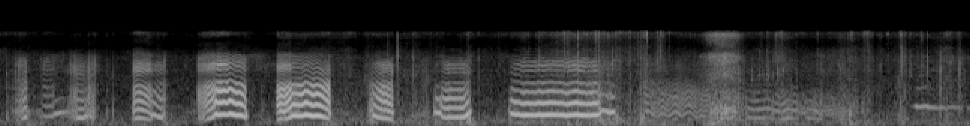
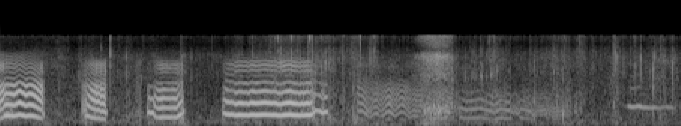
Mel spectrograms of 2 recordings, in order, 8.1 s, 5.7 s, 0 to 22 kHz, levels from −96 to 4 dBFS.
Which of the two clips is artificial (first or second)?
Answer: first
